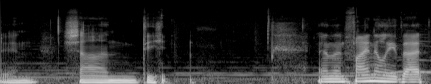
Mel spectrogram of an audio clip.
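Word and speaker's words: शान्ति: of Sanskrit transliteration so some pointers is that that s has an accent that is an sh sound just like in English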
